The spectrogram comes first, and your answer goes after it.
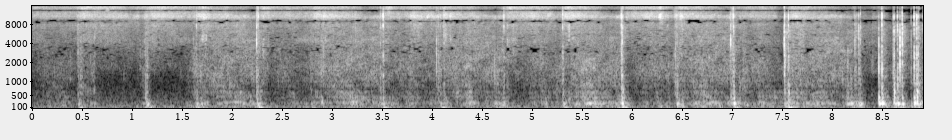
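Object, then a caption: Hardcover book with paper dust jacket. Long nails of both hands tap quickly on the front cover of a Mistborn hardcover book lying flat, its glossy paper dust jacket under the fingers. Short, bright clicks with almost no ring sit over a soft, hissy bed, growing into a faster flurry of sharp taps at the end.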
